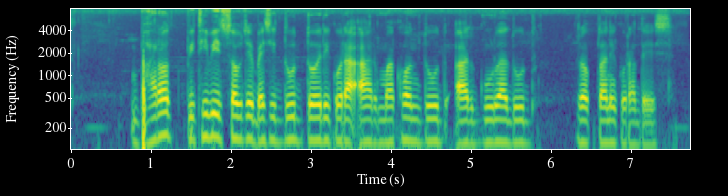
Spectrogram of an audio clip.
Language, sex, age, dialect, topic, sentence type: Bengali, male, 18-24, Western, agriculture, statement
